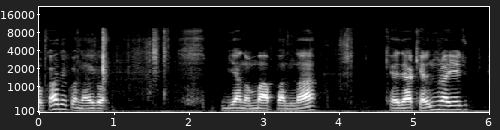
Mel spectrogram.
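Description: A plastic wrapper crinkles as a young man unwraps food.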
